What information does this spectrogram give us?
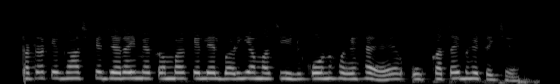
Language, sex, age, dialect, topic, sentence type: Maithili, female, 25-30, Bajjika, agriculture, question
